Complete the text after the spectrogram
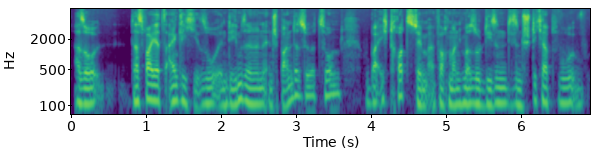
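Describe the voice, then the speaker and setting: A man, hoarse with a cold, musing in a relaxed chat and padding his talk with fillers and tag questions. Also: fairly low pitch, fairly quick, no echo, studio quality. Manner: thoughtful, rambling, many fillers and tag questions. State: hoarse with a cold, scratchy throat. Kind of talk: reflective casual chat.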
